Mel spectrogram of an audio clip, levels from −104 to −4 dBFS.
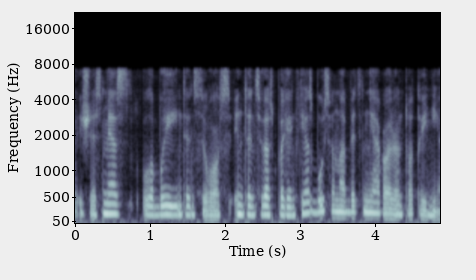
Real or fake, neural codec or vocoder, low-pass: fake; codec, 16 kHz, 4 kbps, X-Codec, WavLM features, trained on Multilingual LibriSpeech; 7.2 kHz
